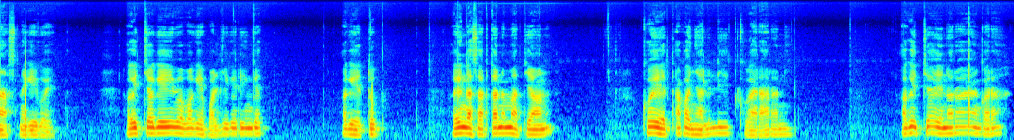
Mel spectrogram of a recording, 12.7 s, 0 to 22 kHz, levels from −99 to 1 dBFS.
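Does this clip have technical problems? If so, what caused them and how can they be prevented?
Yes. Three loud pops, each a single sharp thump far louder than the speech, land at 0.32–0.34 s, 4.65–4.67 s and 12.11–12.13 s, with the speech continuing underneath. The likely cause is a brief voltage spike from a plug, switch, static discharge or driver glitch. Securing connections, avoiding switching during recording and grounding equipment against static would prevent them.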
